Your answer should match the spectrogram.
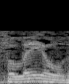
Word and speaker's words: phileo: That less strong word is pronounced phileo.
